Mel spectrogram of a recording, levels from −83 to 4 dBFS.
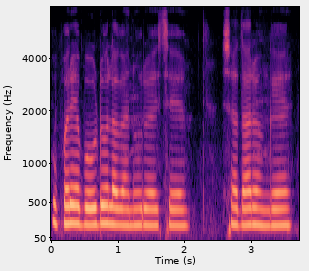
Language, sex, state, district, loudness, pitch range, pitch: Bengali, female, Assam, Hailakandi, -13 LUFS, 205-215 Hz, 210 Hz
